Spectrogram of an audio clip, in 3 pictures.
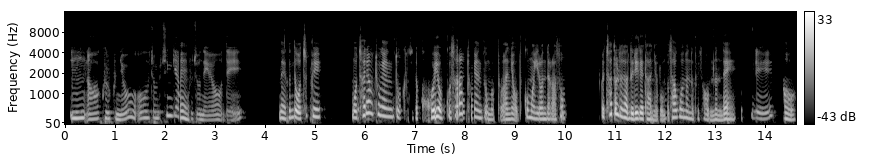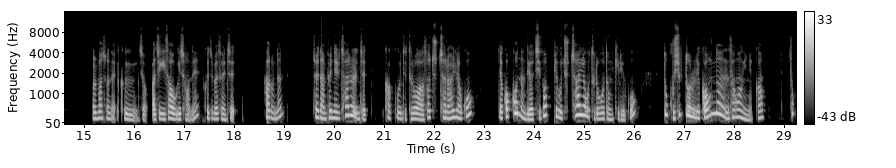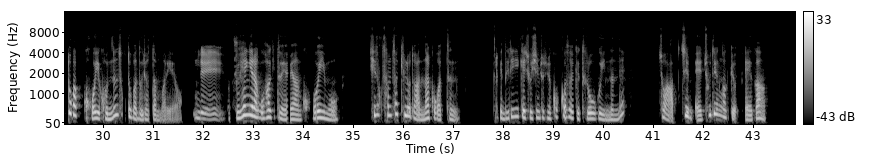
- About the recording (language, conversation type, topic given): Korean, advice, 재정 충격을 받았을 때 스트레스를 어떻게 관리할 수 있을까요?
- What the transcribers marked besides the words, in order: other background noise; distorted speech; "초등학교" said as "초딩학교"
